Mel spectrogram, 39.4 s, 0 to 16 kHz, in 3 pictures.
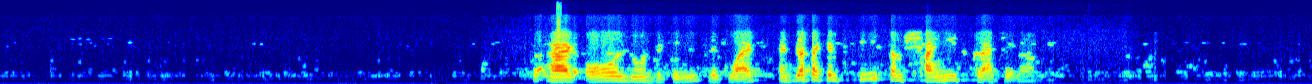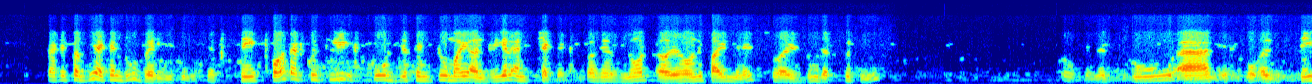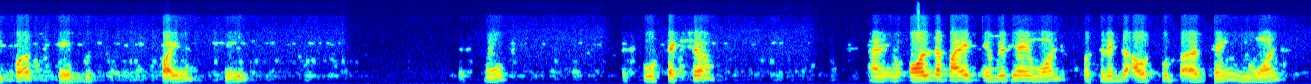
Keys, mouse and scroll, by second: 1.8 click, 2.8 shift+click, 3.7 shift+click, 3.7 alt+middle click, 3.8 alt+right click, 4.0 alt+right click, 4.5 alt+middle click, 4.8 alt+click, 5.2 alt+middle click, 11.6 alt+middle click, 11.6 alt+right click, 12.0 alt+click, 12.4 alt+middle click, 12.8 alt+right click, 13.3 alt+middle click, 14.1 alt+click, 15.2 ctrl+s, 20.4 right click, 21.3 click, 27.4 click, 28.0 ctrl+s, 30.9 click, 32.9 click, 37.8 click, 38.6-39.3 scroll.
